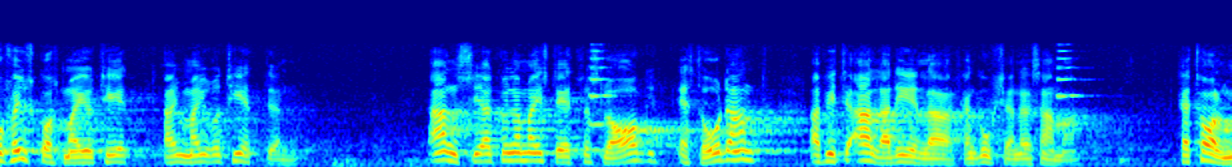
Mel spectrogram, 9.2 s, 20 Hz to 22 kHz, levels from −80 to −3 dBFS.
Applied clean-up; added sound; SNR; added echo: none; Trumpet; 15 dB; none.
